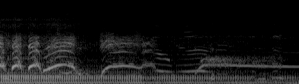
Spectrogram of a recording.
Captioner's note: cheering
